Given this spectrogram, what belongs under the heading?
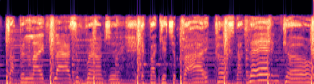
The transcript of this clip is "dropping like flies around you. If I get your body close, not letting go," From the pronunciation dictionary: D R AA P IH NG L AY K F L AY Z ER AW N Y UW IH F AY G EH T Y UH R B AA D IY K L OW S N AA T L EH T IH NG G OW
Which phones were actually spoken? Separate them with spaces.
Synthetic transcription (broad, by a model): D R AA P IH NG L AY K F L AY Z ER AW N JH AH IH F AY G EH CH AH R B AA D IY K OW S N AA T L EH T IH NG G OW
